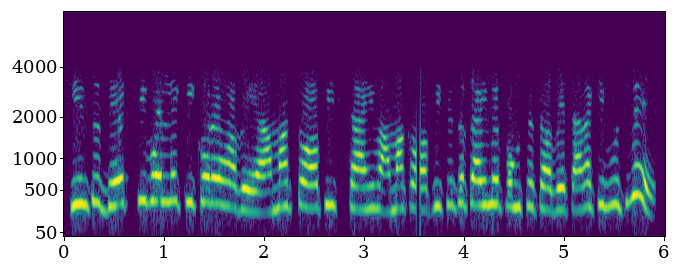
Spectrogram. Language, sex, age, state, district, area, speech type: Bengali, female, 45-60, West Bengal, Hooghly, rural, conversation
